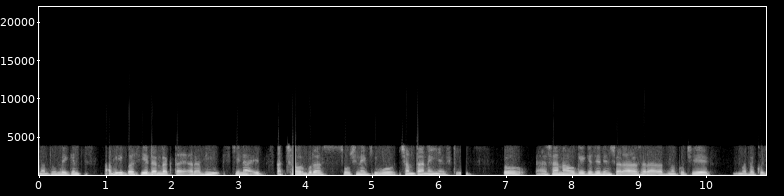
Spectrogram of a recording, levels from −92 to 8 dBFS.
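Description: At 3.80 to 3.84 s and again at 6.32 to 6.40 s, the speech drops into dead silence with hard edges. That's packet loss filled with silence. Gaps of 40 ms and 80 ms fit 20 ms packets going missing, over a telephone-band G.711 line.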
